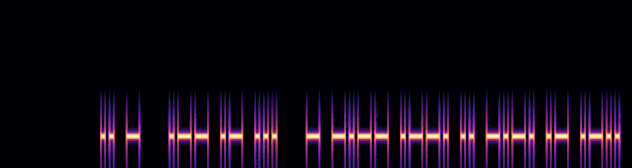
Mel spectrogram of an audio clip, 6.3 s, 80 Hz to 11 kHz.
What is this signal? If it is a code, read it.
Morse code, heard as a keyed tone, about 28 wpm, 700 Hz. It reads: IT WAS TYPICAL
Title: Sentences from Top 1100 Words 28wpm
